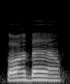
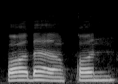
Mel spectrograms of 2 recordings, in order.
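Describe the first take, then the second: First: The word ends in a stretched long vowel. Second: The word ends with a short an sound. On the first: The reader stops at this word. "যদি ওয়াকফ করা হয়" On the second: The reader continues without stopping. "যদি ওয়াকফ না করা হয় তাহলে পড়তে হবে তাবাকান"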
